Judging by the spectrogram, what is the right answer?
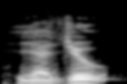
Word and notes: yaju: apatani

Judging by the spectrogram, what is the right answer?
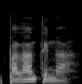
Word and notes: palañ twqá: Apatani

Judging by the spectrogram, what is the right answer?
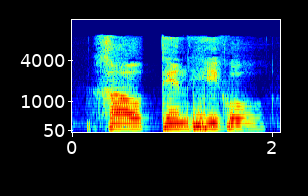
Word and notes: gaotenhigo: Raga

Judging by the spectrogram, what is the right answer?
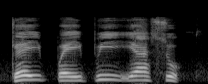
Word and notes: keipeipwiyasuk: Nafe; Tanna

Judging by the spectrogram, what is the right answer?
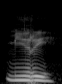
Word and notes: mari: Wamesa

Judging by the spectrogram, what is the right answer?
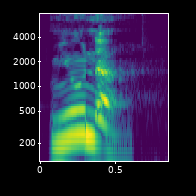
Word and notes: miuna: Ansus

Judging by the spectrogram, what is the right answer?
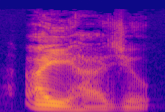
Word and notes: aì-haaju: apatani

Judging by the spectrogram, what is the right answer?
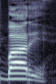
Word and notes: bari: Ansus

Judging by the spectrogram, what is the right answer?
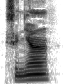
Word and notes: swzañ: apatani

